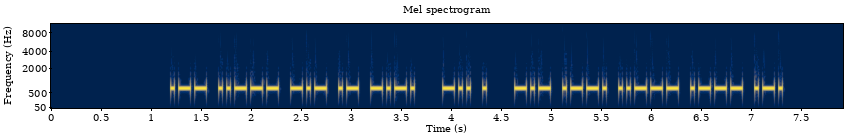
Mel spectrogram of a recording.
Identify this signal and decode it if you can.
Morse code, heard as a keyed tone, about 30 wpm, 700 Hz. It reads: W2KAC DE KP2JR
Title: USA Callsign DE Callsign - 5 Characters - 30wpm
